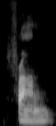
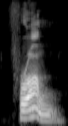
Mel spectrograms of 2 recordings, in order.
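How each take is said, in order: First: The word is reduced with a weak vowel. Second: The word is said fully with its full vowel. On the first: "then their weak forms" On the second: "I'll say the strong forms of the words first"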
